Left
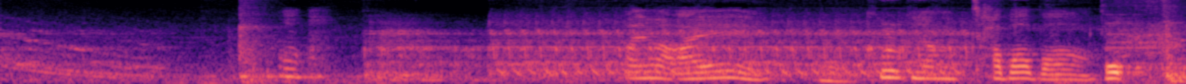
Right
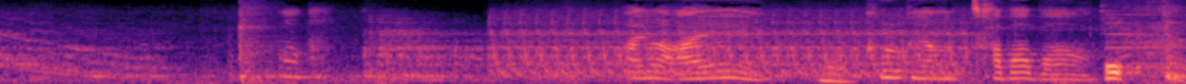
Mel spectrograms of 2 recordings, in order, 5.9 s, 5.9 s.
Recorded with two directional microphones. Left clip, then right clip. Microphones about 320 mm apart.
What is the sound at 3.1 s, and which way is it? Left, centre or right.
Sewing machine, centre.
